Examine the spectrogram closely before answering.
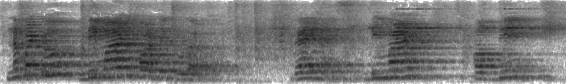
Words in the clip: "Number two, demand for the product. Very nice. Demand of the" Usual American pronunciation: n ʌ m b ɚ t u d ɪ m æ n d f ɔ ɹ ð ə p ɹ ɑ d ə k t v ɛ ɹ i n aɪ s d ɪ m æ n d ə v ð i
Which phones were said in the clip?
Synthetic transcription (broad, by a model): n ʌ m b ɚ t u d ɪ m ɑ n d f ɔ ɹ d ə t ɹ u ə t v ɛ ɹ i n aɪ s d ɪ m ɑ n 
